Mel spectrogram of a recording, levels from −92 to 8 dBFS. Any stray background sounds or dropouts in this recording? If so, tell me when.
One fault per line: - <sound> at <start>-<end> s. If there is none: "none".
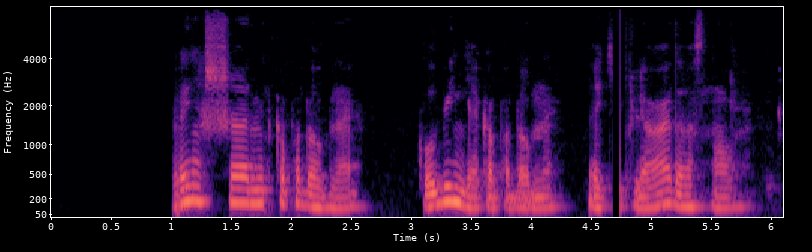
- dropout at 4.7-4.7 s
